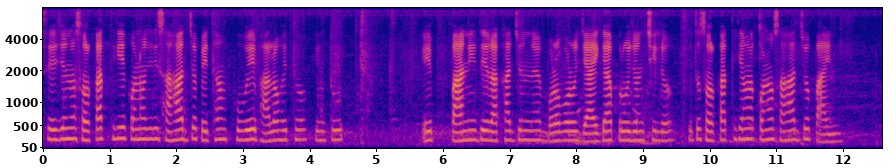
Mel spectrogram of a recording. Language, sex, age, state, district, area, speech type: Bengali, female, 60+, West Bengal, Uttar Dinajpur, urban, spontaneous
